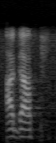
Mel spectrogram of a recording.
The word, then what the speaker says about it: agape: Só que, na verdade, a aspiração maior fica no segundo A, fica um agape. Agape.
